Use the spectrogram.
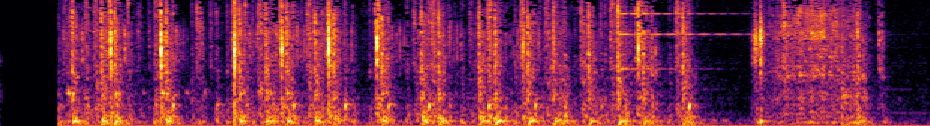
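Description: Rapid, steady typewriter keystrokes clatter, with a brief pause near the end before the typing resumes, likely the carriage bell ringing once amid the clicks. No voices are present.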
